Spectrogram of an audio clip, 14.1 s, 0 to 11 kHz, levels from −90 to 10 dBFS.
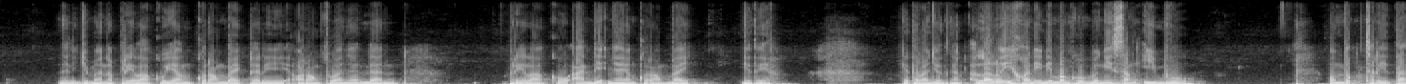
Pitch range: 90-110 Hz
